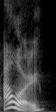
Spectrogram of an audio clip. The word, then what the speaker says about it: Alo: But most of all, when I was away recently, I went for a shop in London and I came across that store, Allo. Is that how you say it? – Oh, like A-L-O.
